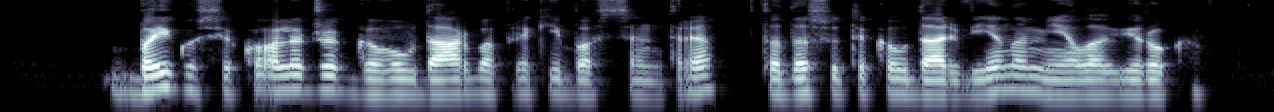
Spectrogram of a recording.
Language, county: Lithuanian, Alytus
